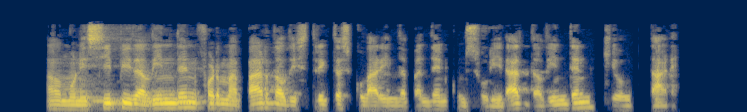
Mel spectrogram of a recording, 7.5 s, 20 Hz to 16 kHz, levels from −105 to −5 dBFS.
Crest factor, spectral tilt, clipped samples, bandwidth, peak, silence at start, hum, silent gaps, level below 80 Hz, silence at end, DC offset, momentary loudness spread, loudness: 18 dB; -4 dB/octave; under 0.1%; 8 kHz; -2 dBFS; 0.5 s; none; 2.43-2.48 s, 5.97-6.03 s, 6.33-6.50 s; -58 dBFS; 0.7 s; under 0.1%; 10 LU; -19 LUFS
